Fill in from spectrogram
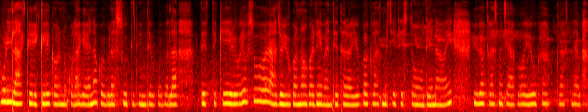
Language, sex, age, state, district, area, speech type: Nepali, female, 30-45, West Bengal, Alipurduar, urban, spontaneous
